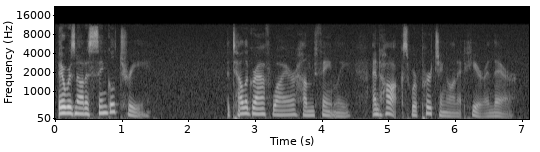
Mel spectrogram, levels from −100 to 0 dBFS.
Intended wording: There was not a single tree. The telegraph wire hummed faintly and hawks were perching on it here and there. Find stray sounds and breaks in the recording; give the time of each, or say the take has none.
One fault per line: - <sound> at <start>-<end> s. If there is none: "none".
none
